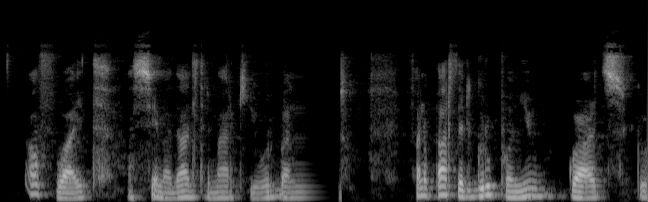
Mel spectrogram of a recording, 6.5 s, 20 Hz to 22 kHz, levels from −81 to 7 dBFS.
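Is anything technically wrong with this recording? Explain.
Yes, there's one problem. From 2.97 to 3.44 s the speech cuts out. The last sound drags on as a fading buzz, goes silent for about 0.1 s, then picks up again slightly late, with about 0.4 s of audio gone. That's likely a long network dropout, with the receiver stretching out the last sound it got to cover a gap it couldn't recover.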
